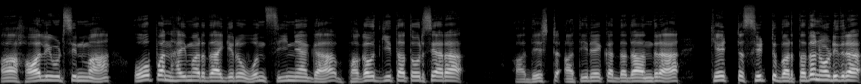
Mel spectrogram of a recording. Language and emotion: Kannada, angry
